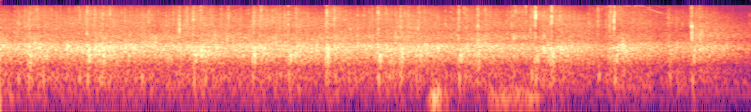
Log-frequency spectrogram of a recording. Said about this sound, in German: Und ich weiß nicht, ob du es glaubst, aber wenn du es glaubst, dann darfst du jetzt mal Gott einen Applaus geben, wenn du bereit dafür bist, etwas zurückzuholen, was dir genommen wurde.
